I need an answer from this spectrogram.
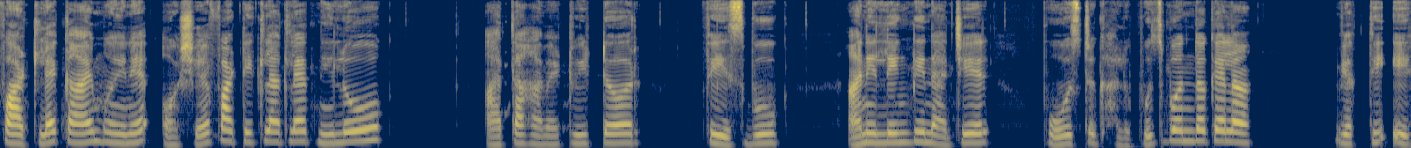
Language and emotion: Goan Konkani, fearful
